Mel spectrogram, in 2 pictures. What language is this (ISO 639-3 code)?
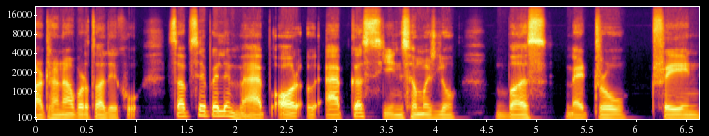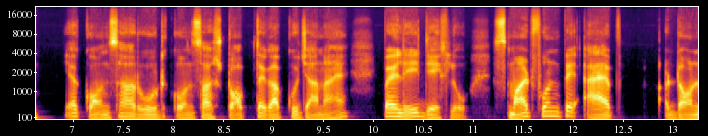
dcc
